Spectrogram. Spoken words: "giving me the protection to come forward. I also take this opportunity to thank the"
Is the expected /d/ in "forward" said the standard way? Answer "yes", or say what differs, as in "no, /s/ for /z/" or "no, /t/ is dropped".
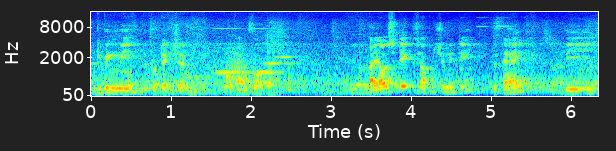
no, /d/ is dropped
